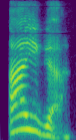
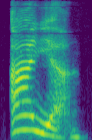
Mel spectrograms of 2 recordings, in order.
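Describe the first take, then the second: First: The word is said with a hard g sound. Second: The word is said with a soft y sound. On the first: The speaker calls it wrong. "pero muchos dicen aiga" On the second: The speaker calls it right. "es la palabra correcta"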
